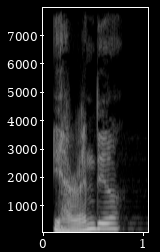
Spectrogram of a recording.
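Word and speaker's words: Eärendil: Earendil beginnt nicht mit einem Diphthong, hat am Wortanfang also eine Silbe zu viel.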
